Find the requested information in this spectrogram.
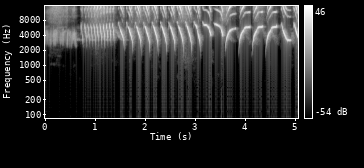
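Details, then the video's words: Long rolling canary song meant to make other canaries sing: a soft buzzy note, then a fast pulsing trill, then a loud series of sharp downslurred whistles with ringing high overtones, repeated rapidly. "Suara Pancingan Burung Kenari Agar Cepat Gacor dan Ngerol, Masteran Suara Kenari Ngeroll Panjang"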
